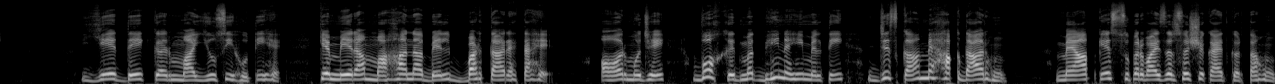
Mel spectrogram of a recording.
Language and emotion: Urdu, angry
